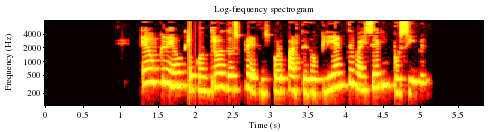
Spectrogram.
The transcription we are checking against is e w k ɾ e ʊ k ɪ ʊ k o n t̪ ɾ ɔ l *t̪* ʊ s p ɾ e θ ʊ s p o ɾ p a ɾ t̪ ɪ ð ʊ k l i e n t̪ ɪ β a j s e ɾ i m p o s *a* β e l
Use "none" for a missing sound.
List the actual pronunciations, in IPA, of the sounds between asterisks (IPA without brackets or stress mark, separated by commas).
d̪, i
